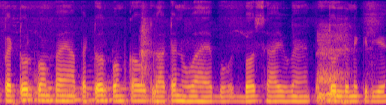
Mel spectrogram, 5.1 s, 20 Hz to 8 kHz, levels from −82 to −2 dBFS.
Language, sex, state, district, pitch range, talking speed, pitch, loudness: Maithili, male, Bihar, Supaul, 140-150 Hz, 220 wpm, 140 Hz, -17 LUFS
